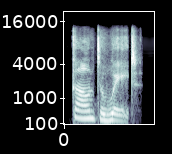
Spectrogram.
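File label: "counterweight", Indian English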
